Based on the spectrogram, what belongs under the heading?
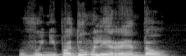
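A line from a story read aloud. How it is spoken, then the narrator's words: Sharp. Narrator (Russian): резко произнесла мисс Силвер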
